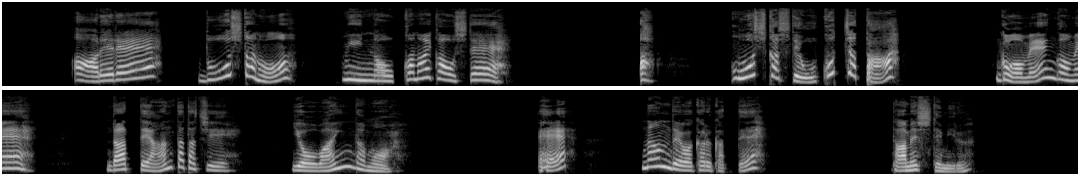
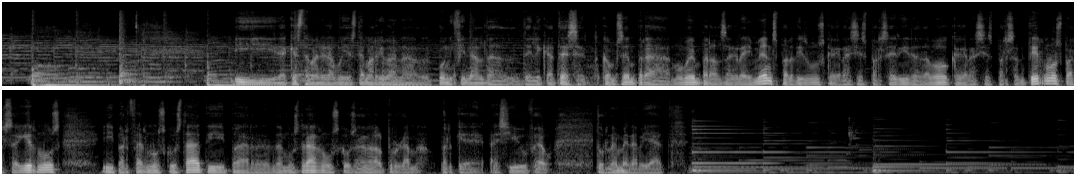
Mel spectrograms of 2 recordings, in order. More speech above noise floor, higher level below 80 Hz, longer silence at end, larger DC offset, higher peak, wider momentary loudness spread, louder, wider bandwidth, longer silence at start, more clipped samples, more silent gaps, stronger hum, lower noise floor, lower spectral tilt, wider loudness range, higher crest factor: first, 64 dB vs 21 dB; second, -72 dBFS vs -40 dBFS; first, 1.05 s vs 0 s; neither; first, 0 dBFS vs -8 dBFS; second, 10 LU vs 19 LU; first, -20 LUFS vs -29 LUFS; first, 16 kHz vs 14.5 kHz; first, 0.7 s vs 0 s; neither; first, 3.93-4.00 s vs none; neither; first, -83 dBFS vs -49 dBFS; second, -4 dB/octave vs -6 dB/octave; second, 4 LU vs 10 LU; about the same, 20 dB vs 20 dB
